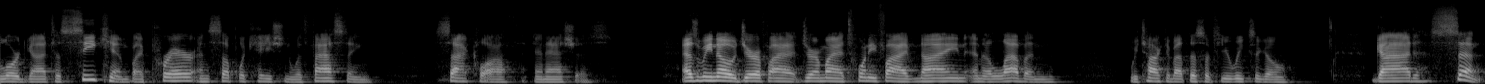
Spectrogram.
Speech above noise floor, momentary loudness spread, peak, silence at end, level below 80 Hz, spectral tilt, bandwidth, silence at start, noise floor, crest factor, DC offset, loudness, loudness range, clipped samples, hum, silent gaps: 40 dB; 14 LU; -8 dBFS; 0 s; -78 dBFS; -5.5 dB/octave; 17.5 kHz; 0 s; -71 dBFS; 22 dB; under 0.1%; -31 LUFS; 8 LU; under 0.1%; none; none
